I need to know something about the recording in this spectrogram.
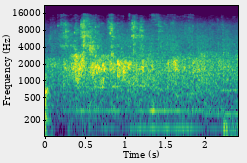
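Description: Congregation applauding, an even clapping across the whole pause, with faint steady low tones held underneath.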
